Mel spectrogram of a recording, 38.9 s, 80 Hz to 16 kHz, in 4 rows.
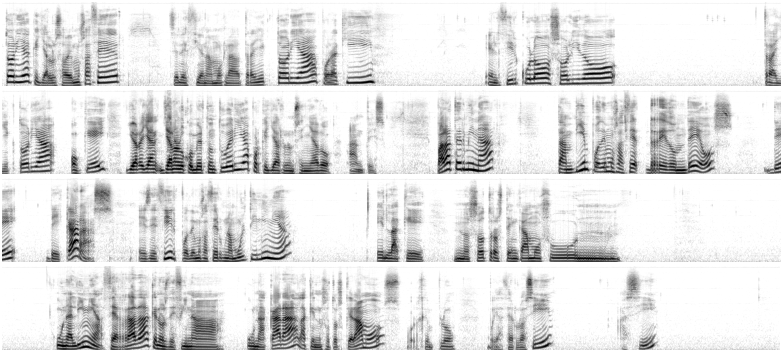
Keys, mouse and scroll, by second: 2.4 click, 3.4 click, 4.7 click, 5.8 click, 6.7 click, 8.8 click, 10.2 click, 11.4-12.2 middle drag, 13.2 middle click, 14.6 shift+middle click, 15.8 middle click, 17.6 shift+middle click, 18.6 click, 19.2 click, 21.5 click, 24.7 click, 27.4 click, 31.2 click, 33.1 click, 35.6 click, 36.7 click.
